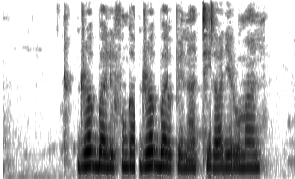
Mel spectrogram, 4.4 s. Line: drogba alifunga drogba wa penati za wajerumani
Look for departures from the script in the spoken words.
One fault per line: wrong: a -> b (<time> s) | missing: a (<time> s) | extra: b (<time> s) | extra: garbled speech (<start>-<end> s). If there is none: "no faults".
no faults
